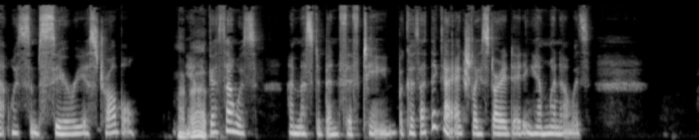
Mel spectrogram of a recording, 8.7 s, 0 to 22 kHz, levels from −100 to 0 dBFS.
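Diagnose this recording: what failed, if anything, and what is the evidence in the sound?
No faults detected in recording.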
